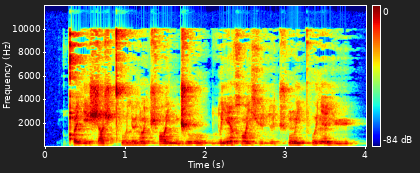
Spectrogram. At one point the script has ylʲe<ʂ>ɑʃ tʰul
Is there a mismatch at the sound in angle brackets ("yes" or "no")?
yes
